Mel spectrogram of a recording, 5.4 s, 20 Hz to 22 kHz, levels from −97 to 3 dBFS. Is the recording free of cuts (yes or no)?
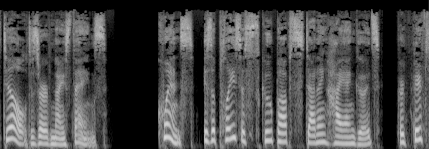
yes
